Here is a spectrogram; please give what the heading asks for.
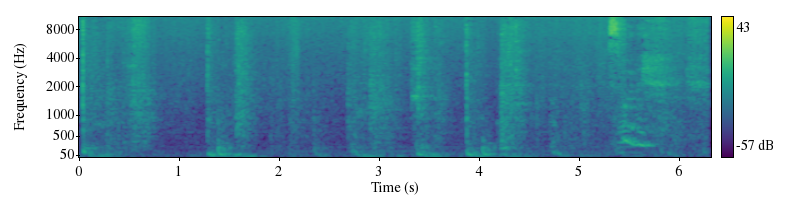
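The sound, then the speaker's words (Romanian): Knocking on a door comes as a few irregular dull thumps, with short gaps between them, over continuous background sound. “Parcă bate. Deschis numai dacă e Lady Teasel.”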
